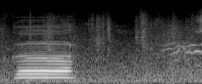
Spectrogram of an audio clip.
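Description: A man's voice holding one drawn-out syllable, "ke", at a steady pitch for about half a second, then a pause with only low background noise until he starts speaking again at the very end.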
